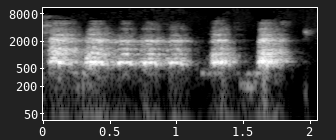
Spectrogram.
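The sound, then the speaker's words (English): A female dog barks excitedly, as if at a possible intruder, in a quick burst of a few loud, mid-pitched barks with short gaps between them. “I really don't know what she's barking at. She's kind of going crazy.”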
